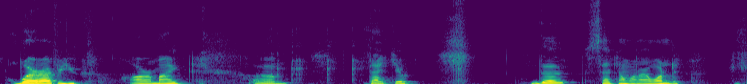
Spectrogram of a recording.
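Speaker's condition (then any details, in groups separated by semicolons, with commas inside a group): Cerebral palsy; from birth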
